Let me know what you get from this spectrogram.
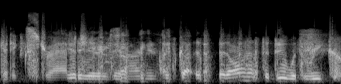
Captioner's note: laughs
